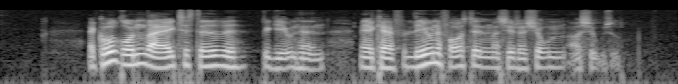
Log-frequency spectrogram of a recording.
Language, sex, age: Danish, male, 22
